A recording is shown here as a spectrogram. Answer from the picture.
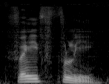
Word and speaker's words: faithfully: 그래서 faithfully 번데기 발음 바로 다음에 F를 붙여줘야 됩니다.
